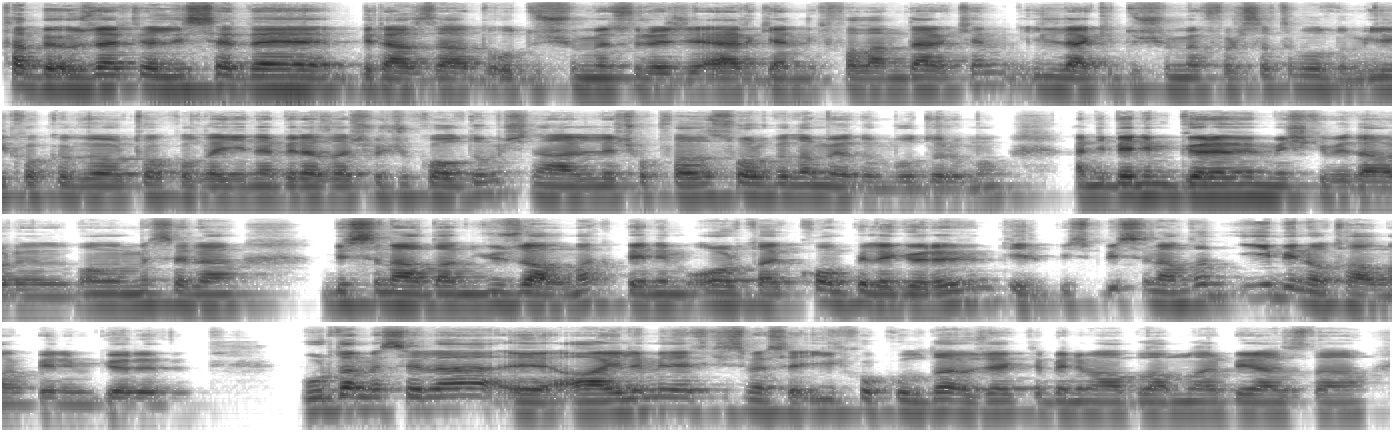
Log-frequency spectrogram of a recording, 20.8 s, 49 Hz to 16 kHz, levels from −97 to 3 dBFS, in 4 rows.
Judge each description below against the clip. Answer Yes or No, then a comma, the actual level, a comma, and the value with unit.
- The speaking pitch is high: No, low, 120 Hz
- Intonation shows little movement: Yes, narrow, 2.1 semitones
